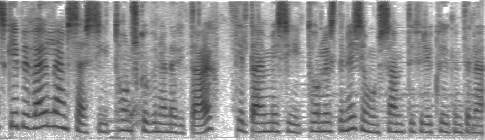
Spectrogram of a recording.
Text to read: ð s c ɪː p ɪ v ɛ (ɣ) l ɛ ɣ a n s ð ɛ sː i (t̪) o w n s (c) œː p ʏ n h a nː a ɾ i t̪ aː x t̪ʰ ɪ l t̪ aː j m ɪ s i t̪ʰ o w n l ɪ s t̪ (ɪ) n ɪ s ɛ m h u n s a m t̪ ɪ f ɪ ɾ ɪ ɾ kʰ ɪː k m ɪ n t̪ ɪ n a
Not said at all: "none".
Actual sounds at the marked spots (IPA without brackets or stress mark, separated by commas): ɣ, t̪ʰ, k, ɪ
